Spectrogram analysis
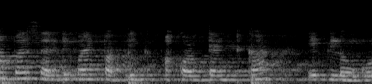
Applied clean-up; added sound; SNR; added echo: none; Bowed string instrument; 12 dB; reverberation time 2.7 s.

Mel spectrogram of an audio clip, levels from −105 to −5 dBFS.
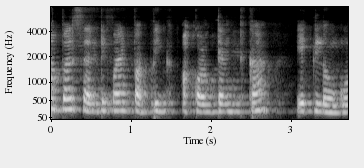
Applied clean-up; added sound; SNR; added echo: neural mask model DeepFilterNet 3.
